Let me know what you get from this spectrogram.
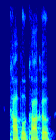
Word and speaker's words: Kaapo Kakko: Kaapo Kakko.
